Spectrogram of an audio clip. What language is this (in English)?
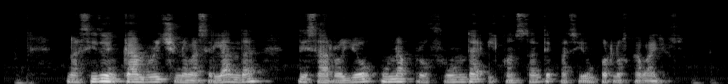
Spanish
